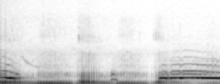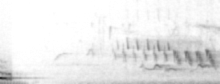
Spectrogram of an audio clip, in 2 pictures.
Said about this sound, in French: Et le ronronnement du gros chat couché à côté d'elle finit par l'endormir.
